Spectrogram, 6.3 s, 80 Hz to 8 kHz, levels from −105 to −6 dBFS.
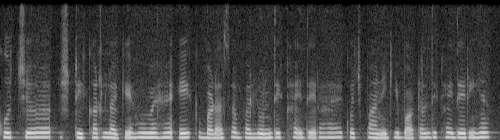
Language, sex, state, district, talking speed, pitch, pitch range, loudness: Hindi, female, Maharashtra, Aurangabad, 210 wpm, 250 Hz, 245-255 Hz, -30 LUFS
